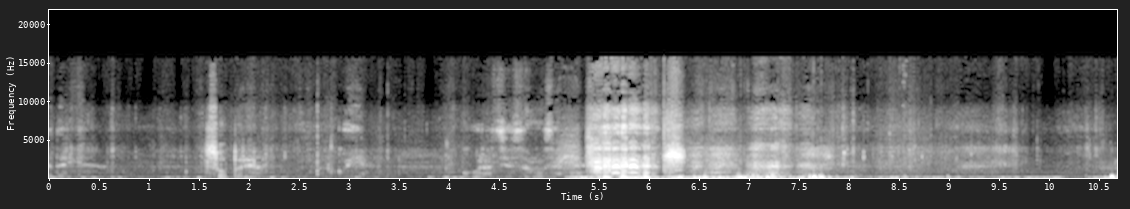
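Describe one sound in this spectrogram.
Gloved hands scrape and crumble dry soil close by.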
